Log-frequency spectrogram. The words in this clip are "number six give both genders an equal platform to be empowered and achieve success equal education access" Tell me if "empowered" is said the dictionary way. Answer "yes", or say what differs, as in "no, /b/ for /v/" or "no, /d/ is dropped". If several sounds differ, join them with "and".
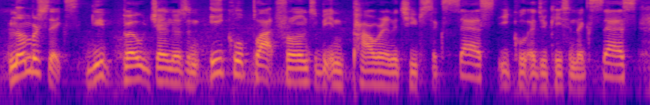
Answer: no, /d/ is dropped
